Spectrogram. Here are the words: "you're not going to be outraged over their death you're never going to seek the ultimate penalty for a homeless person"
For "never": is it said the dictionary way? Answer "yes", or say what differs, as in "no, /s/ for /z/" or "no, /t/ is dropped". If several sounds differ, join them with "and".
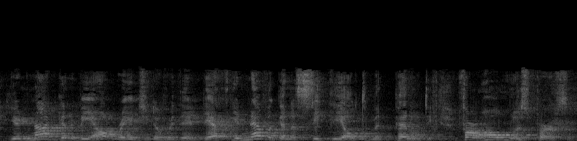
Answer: yes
